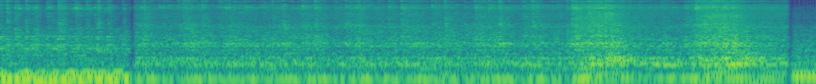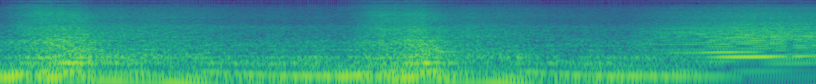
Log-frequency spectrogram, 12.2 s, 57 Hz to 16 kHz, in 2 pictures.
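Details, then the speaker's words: Carbureted V8 baseline dyno pull on the same tune as a month earlier: a deep, even roar under full load with no knocks, misses or rattles, making 446 hp against 444 before. Healthy and consistent. "so the same exact tuneup from a month ago it made 446 and that was 44 44 yes so we're within 2 horsepower it's a consistent little guy"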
